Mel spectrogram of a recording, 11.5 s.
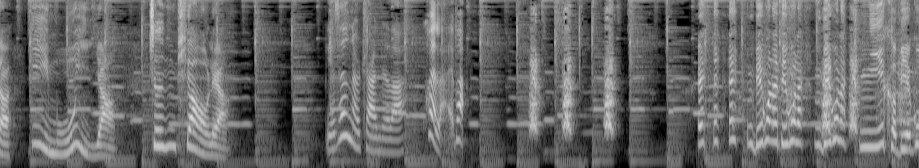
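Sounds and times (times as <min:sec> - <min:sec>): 
speech: 0:00.0 - 0:03.0, 0:04.1 - 0:06.0, 0:08.7 - 0:11.4
small dog barking: 0:06.6 - 0:07.8, 0:10.3 - 0:10.8.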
